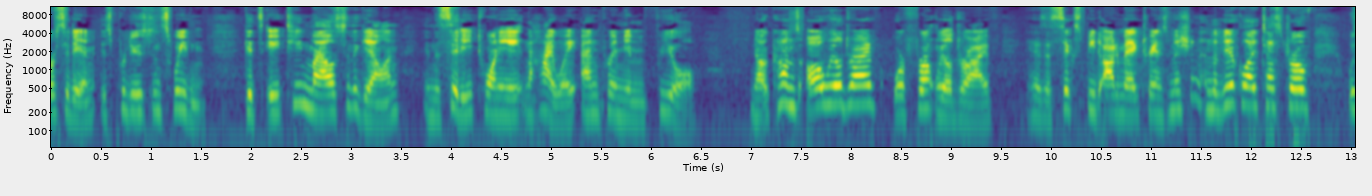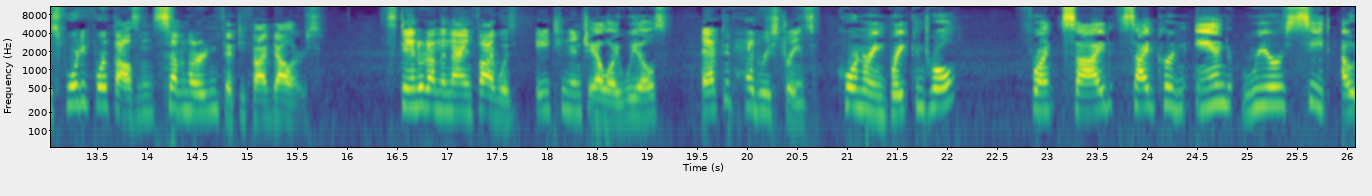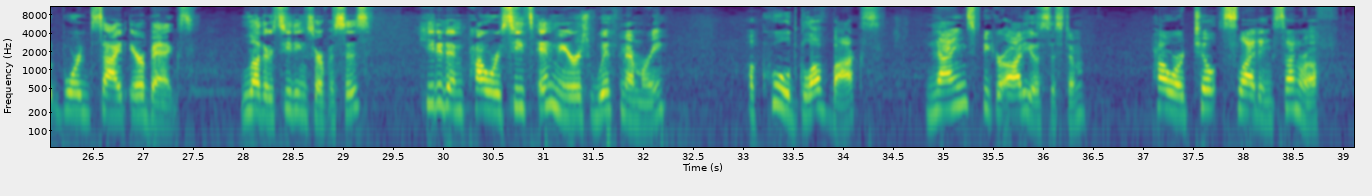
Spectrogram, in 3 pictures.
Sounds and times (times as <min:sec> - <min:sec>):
Speech: 0:00.0 - 0:06.4, 0:07.0 - 0:15.8, 0:16.4 - 0:22.1, 0:22.8 - 0:32.2, 0:33.1 - 0:36.4, 0:37.1 - 0:38.9.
